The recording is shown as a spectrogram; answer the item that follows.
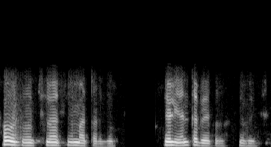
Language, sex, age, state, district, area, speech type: Kannada, male, 60+, Karnataka, Udupi, rural, conversation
